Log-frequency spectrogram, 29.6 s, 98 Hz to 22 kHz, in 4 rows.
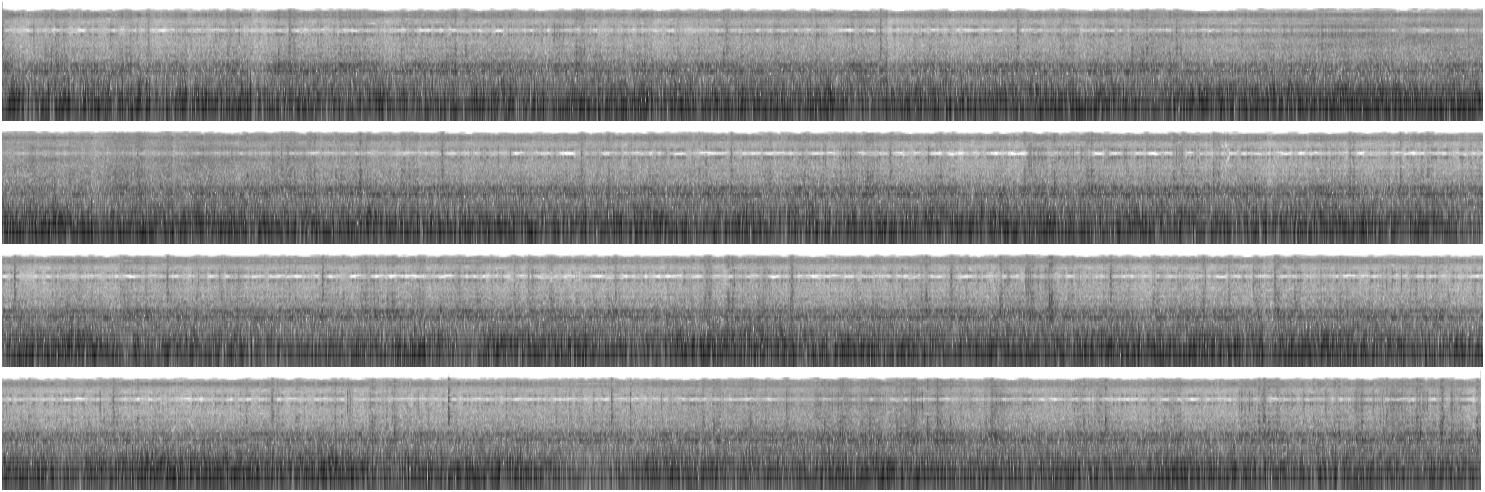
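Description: Steady wind buffeting and road rumble from a bicycle rolling along paved road, picked up by a handlebar-mounted GoPro Hero 2.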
